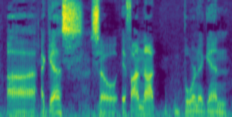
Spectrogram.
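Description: Amid audible room echo and noticeable background noise, a man speaks in a very deep, low voice with ordinary pitch variation. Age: young. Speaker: student. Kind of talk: street interview.

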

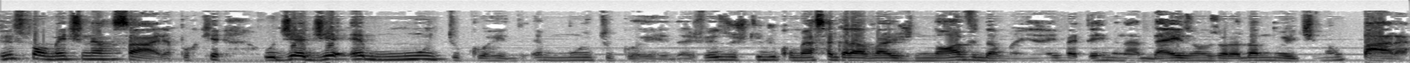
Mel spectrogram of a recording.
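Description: A man's somewhat breathy, dark, mellow voice at medium pitch, fairly quick with hardly any pauses and lively intonation. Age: 20s. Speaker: voice actor and music producer. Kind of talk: interview.

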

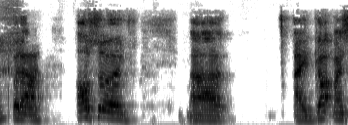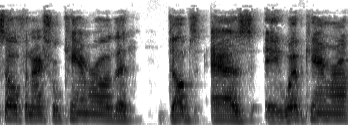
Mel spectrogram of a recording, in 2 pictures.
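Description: Long, frequent pauses break up a man's moderate pace as he speaks at a fairly high pitch, his intonation fairly even and his loudness very even. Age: 40s. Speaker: musician and radio host. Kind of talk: casual chat.

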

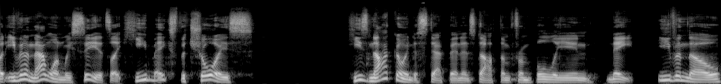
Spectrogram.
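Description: The voice swings very widely in pitch and carries vocal fry. The sound is dry and close, with no echo. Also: man. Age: 30s. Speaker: podcast guest. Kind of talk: casual chat.

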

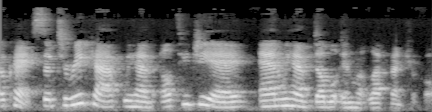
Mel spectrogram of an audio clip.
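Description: A woman with an American accent uses an unremarkable speaking voice at medium pitch with lively intonation. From Chicago, US Midwest. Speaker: cardiology fellow. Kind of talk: medical case presentation.

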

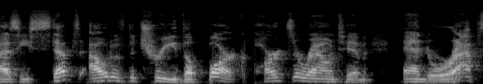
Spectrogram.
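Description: Someone reading aloud in a natural voice, full of lively intonation

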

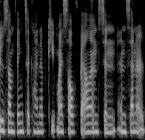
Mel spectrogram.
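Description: On a very clean recording with a silent background, a woman with a normal speaking voice talks at a fairly quick pace and medium pitch, the sound dry and close with no echo. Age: 30s. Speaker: podcaster and business owner. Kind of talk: casual interview chat.

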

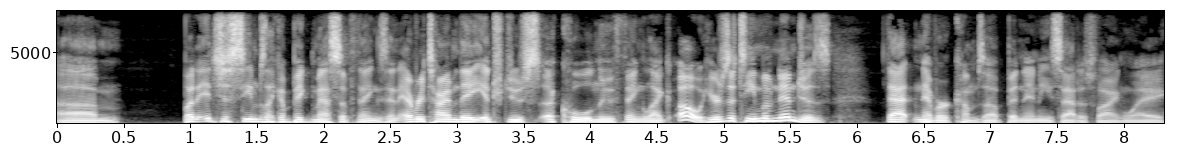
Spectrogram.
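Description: Against a quiet background, a man with a medium pitch talks at a very fast pace with lively intonation. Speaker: podcast co-host. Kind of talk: casual chat. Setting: studio.

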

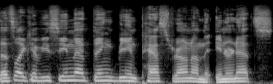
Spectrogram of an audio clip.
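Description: An unremarkable speaking voice from a man, at a fairly quick pace with ordinary pitch variation. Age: 30s. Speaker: amateur runner podcast co-host. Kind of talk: casual chat. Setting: remote recording.

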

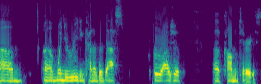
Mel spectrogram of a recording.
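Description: With a dark, mellow tone and fairly low pitch, a man talks at a moderate pace in a flat monotone, leaving long, frequent pauses. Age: 30s. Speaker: pastor. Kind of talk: interview about preaching.

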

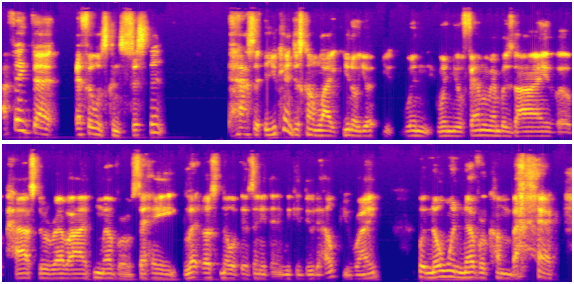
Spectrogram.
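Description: Speaking at a moderate pace in an American accent, a man uses an unremarkable speaking voice with medium pitch and ordinary pitch variation. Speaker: author and re-entry coach. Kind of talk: interview testimony.

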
